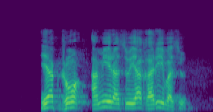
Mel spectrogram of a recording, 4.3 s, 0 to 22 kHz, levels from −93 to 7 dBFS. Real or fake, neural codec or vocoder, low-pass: real; none; 7.2 kHz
